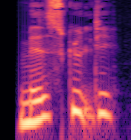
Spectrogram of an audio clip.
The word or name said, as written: medskyldig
